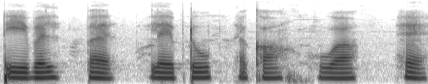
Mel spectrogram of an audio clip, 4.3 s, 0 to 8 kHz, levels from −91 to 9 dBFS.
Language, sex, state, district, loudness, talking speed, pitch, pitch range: Hindi, female, Rajasthan, Jaipur, -18 LUFS, 85 wpm, 145 Hz, 140-150 Hz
